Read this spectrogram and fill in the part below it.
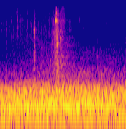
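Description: A wooden chest lid opens with a short creak.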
